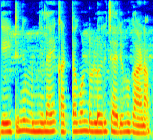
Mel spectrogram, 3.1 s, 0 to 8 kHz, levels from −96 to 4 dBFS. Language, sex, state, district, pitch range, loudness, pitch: Malayalam, female, Kerala, Kollam, 185-195 Hz, -15 LUFS, 190 Hz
